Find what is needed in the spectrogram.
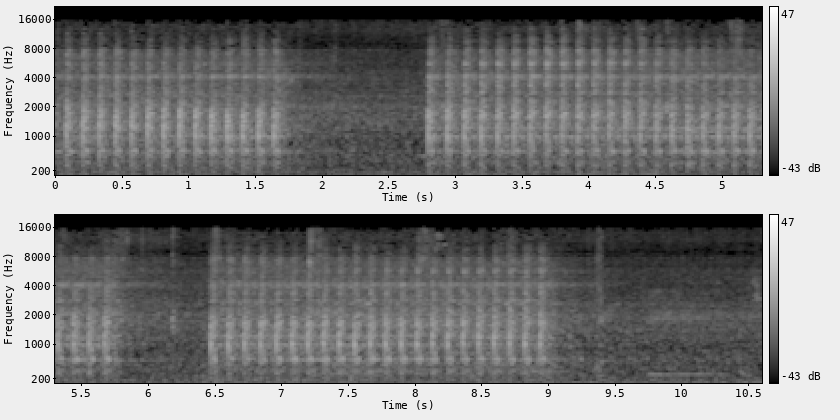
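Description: Hydraulic rock breaker hammering in three bursts of about eight rapid blows a second, each lasting two to three seconds, with short pauses between, over a low steady engine rumble.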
